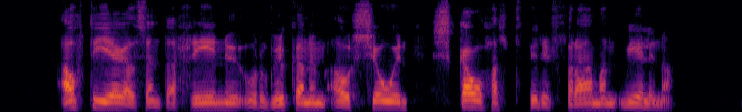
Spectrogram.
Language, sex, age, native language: Icelandic, male, 30-39, Icelandic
